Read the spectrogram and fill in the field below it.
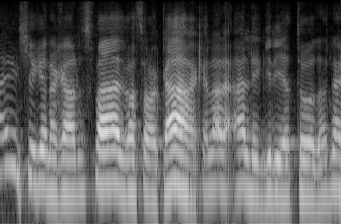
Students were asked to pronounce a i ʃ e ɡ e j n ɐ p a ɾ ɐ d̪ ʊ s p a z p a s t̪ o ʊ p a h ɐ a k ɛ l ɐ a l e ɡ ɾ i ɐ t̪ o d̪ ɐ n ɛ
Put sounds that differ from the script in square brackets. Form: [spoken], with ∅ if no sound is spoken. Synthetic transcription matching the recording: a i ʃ e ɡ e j n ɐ [k] a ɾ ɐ d̪ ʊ s p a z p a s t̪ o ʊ [k] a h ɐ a k ɛ l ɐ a l e ɡ ɾ i ɐ t̪ o d̪ ɐ n ɛ

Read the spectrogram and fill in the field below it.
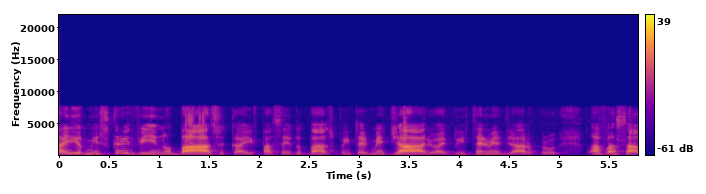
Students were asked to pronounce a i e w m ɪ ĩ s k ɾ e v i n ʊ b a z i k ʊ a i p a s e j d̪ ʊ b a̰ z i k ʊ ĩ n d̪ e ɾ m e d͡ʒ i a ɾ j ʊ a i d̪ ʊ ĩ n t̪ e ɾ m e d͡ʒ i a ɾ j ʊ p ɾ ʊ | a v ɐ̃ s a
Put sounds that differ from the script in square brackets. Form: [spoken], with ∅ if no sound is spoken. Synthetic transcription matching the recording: a i e w m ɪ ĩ s k ɾ e v i n ʊ b a z i k ʊ a i p a s e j d̪ ʊ b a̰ z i k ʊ ĩ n [t̪] e ɾ m e d͡ʒ i a ɾ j ʊ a i d̪ ʊ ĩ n t̪ e ɾ m e d͡ʒ i a ɾ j ʊ p ɾ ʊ | a v ɐ̃ s a

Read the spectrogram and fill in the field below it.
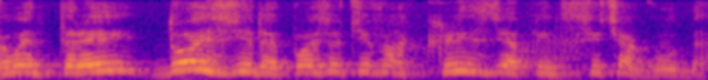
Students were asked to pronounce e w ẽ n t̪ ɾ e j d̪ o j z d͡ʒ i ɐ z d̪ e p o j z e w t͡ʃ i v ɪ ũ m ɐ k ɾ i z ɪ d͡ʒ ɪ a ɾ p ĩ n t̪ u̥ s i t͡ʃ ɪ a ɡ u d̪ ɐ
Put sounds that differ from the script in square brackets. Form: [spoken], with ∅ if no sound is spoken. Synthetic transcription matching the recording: e w ẽ n t̪ ɾ e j d̪ o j z d͡ʒ i ɐ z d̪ e p o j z e w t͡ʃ i v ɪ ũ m ɐ k ɾ i z ɪ d͡ʒ ɪ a [∅] p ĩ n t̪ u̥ s i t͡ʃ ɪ a ɡ u d̪ ɐ

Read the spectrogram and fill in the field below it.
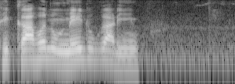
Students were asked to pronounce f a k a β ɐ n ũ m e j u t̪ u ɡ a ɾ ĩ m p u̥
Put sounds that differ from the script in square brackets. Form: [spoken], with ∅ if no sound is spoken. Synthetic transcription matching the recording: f [i] k a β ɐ n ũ m e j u [d̪] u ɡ a ɾ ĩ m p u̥

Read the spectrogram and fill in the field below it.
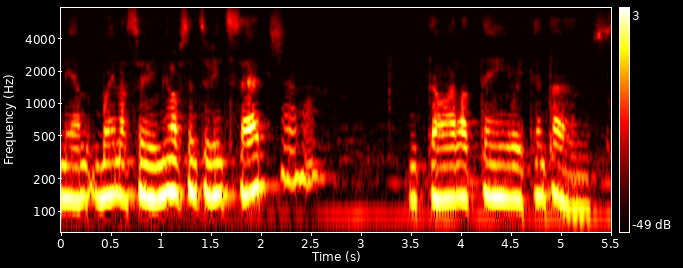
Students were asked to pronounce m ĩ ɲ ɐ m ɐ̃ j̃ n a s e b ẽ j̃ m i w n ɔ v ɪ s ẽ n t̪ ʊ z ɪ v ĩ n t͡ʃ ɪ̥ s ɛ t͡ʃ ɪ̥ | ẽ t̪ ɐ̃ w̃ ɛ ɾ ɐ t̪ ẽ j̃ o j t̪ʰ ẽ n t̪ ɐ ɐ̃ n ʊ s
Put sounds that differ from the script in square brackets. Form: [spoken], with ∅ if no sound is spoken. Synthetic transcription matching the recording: m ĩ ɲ ɐ m ɐ̃ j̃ n a s e [w] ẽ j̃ m i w n ɔ v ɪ s ẽ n t̪ ʊ z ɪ v ĩ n t͡ʃ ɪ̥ s ɛ t͡ʃ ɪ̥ | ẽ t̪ ɐ̃ w̃ ɛ [l] ɐ t̪ ẽ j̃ o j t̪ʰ ẽ n t̪ ɐ ɐ̃ n ʊ s

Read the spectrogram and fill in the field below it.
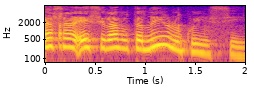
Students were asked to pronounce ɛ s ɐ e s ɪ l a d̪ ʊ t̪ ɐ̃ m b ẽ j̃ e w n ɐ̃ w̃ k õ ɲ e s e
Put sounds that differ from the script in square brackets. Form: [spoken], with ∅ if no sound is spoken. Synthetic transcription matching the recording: ɛ s ɐ e s ɪ l a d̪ ʊ t̪ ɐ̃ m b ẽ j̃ e w n ɐ̃ w̃ k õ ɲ e s [i]

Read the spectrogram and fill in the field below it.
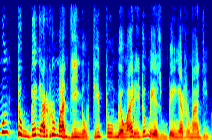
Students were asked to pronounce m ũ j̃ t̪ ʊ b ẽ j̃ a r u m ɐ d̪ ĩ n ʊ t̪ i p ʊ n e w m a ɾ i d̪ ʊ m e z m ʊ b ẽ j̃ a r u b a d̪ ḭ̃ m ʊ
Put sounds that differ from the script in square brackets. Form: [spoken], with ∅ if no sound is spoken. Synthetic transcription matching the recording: m ũ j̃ t̪ ʊ b ẽ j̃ a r u m [a] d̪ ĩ [ɲ] ʊ t̪ i p ʊ [m] e w m a ɾ i d̪ ʊ m e z m ʊ b ẽ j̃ a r u [m] a d̪ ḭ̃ [ɲ] ʊ

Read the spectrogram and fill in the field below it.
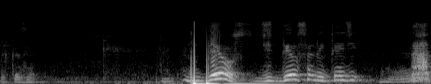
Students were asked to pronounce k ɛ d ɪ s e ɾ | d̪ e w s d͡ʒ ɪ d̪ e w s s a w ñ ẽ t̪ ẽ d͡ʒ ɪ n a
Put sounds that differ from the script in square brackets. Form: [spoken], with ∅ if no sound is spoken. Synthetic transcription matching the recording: k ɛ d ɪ [z] e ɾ | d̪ e w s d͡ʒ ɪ d̪ e w s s [e] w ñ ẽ t̪ ẽ d͡ʒ ɪ n a

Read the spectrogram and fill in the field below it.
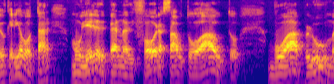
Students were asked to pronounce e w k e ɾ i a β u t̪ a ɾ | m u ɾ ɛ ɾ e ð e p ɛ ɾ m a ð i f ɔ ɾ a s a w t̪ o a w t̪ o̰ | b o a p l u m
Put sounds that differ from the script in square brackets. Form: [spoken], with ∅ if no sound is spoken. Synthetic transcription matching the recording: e w k e ɾ i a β [o] t̪ a ɾ | m u [ʎ] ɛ ɾ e ð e p ɛ ɾ [n] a ð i f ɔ ɾ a s a w t̪ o a w t̪ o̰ | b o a p l u m

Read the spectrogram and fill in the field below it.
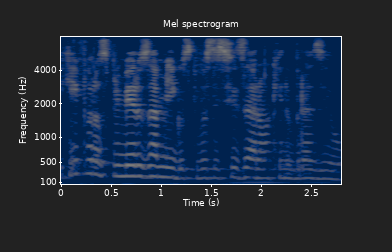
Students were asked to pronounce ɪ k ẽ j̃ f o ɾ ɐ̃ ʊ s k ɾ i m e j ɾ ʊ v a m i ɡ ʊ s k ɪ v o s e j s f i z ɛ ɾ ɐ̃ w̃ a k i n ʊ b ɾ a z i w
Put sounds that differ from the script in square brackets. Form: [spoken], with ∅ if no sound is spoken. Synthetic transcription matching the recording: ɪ k ẽ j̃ f o ɾ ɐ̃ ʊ s [p] ɾ i m e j ɾ ʊ [z] a m i ɡ ʊ s k ɪ v o s e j s f i z ɛ ɾ ɐ̃ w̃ a k i n ʊ b ɾ a z i w

